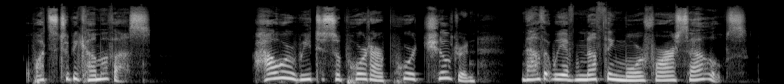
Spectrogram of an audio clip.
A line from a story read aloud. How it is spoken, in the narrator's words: full of cares and worry, he sighed and said to his wife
